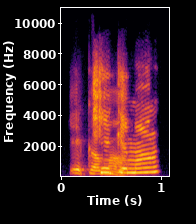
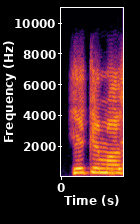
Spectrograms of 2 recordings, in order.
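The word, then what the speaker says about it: jicama: Hikima. Hikima. So it's spelled J I C A M A. But because it's Hispanic or Spanish, the J is pronounced like a H.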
